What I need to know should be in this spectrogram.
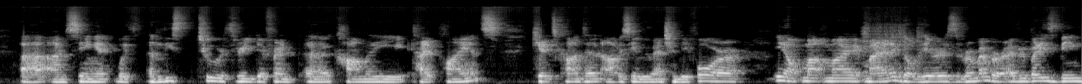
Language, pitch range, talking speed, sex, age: English, 125-145 Hz, 175 wpm, male, 30-49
